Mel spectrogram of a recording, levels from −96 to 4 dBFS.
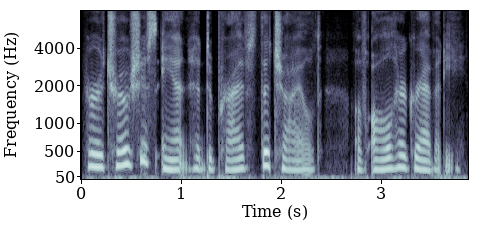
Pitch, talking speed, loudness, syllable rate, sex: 195 Hz, 170 wpm, -17 LUFS, 5.0 syllables/s, female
